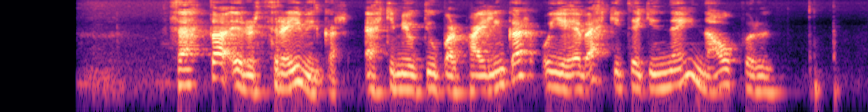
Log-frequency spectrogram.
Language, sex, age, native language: Icelandic, female, 40-49, Icelandic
